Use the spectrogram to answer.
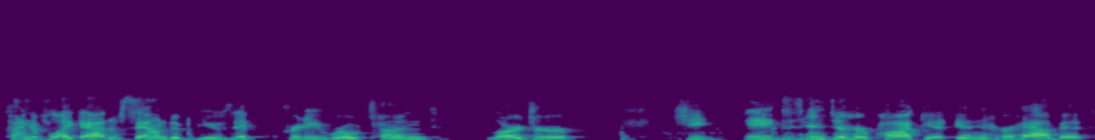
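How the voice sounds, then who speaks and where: An older woman who was raised in Peru speaks as a guest, regaling a live audience with funny, self-mocking, chatty stories about her life. Her voice sits high, and the sound quality is lo-fi.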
